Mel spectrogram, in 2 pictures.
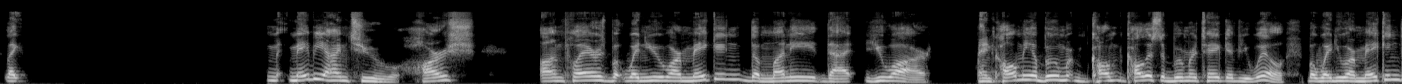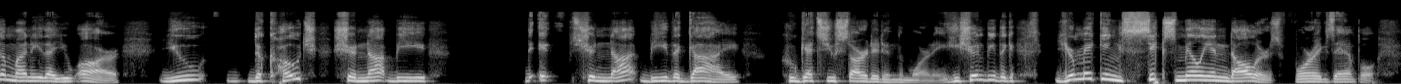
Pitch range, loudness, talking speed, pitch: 150-180 Hz, -16 LUFS, 150 wpm, 160 Hz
